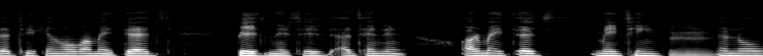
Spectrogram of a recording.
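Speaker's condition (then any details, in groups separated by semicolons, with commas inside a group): Cerebral palsy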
